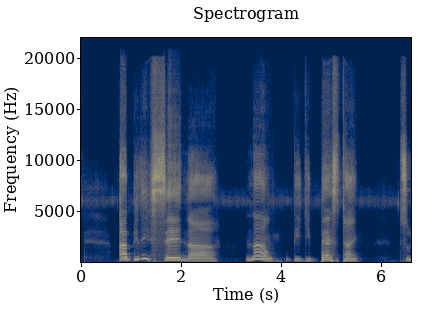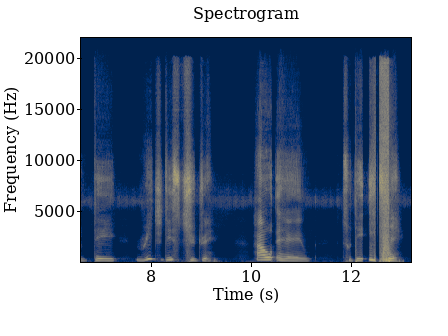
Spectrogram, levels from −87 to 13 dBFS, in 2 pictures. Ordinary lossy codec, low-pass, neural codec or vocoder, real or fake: none; none; autoencoder, 48 kHz, 32 numbers a frame, DAC-VAE, trained on Japanese speech; fake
